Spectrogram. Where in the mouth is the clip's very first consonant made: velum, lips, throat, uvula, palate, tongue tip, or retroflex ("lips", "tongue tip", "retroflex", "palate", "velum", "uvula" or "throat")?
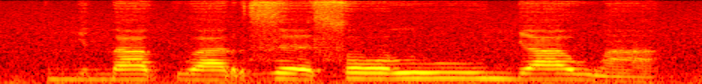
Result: palate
